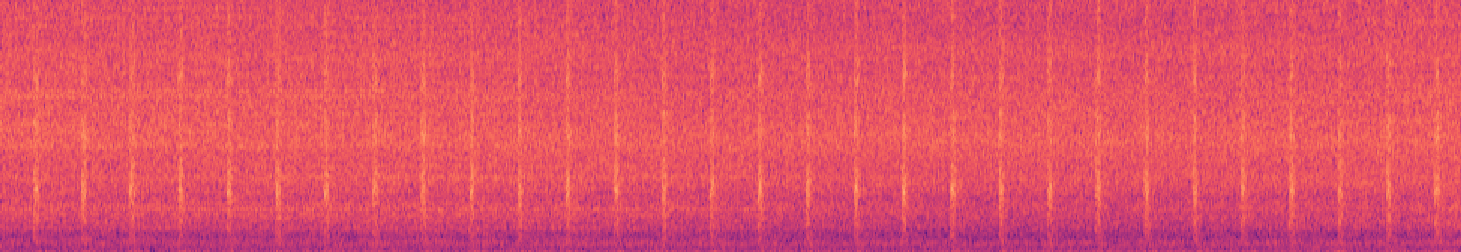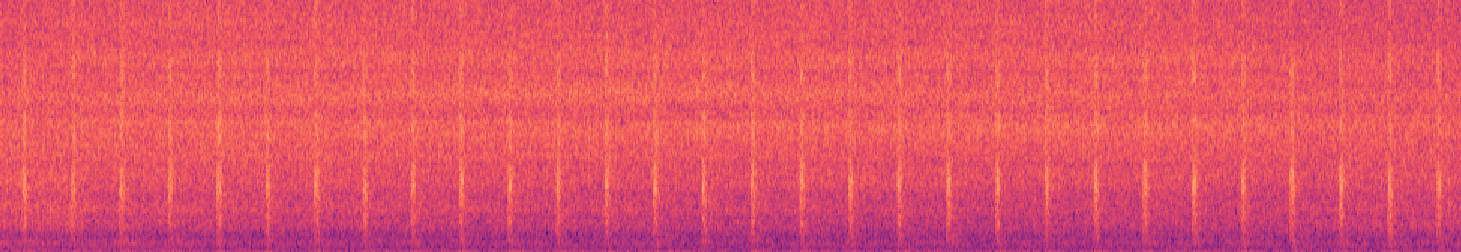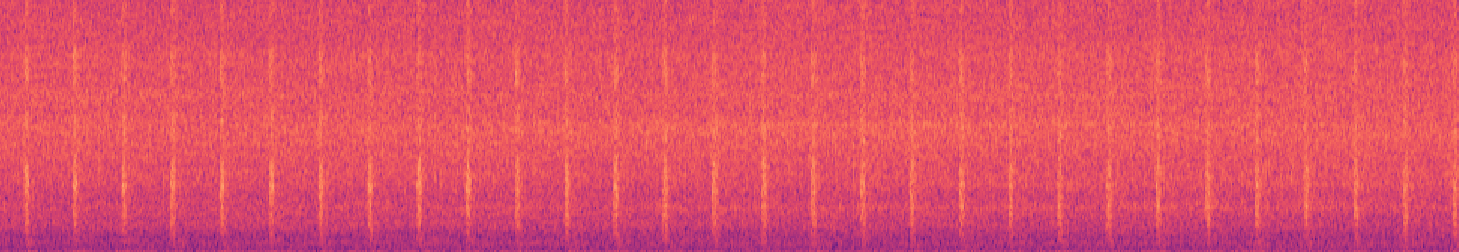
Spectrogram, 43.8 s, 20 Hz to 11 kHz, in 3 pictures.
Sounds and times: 0.0s irrigation sprinkler 43.8s

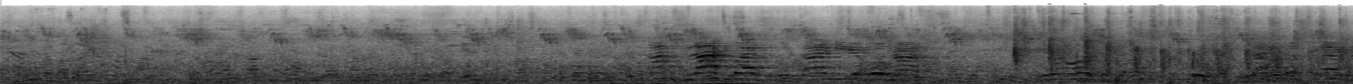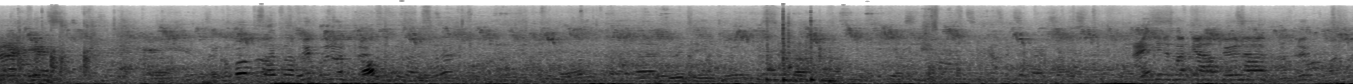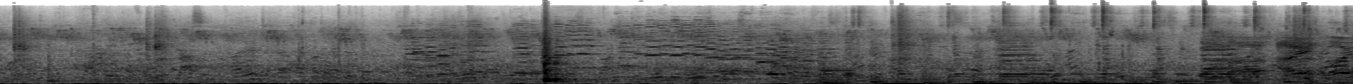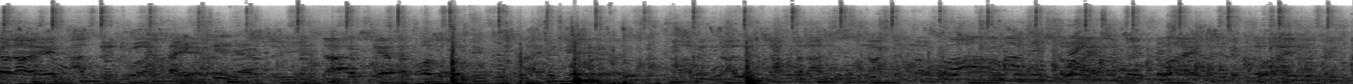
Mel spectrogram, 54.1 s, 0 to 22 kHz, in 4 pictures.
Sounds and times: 0.0s city tour lecture 54.1s
0.0s people 54.1s
31.2s street music 54.1s

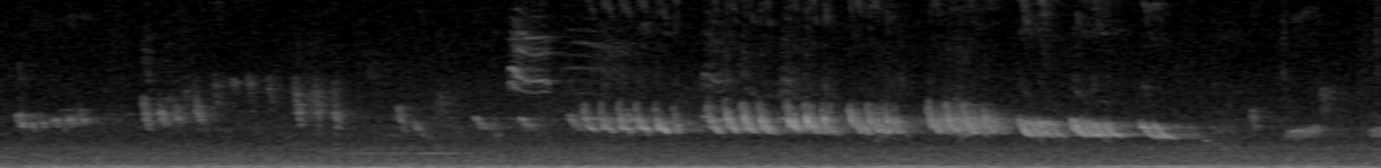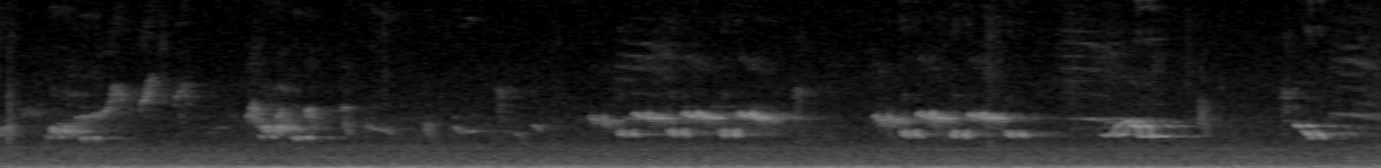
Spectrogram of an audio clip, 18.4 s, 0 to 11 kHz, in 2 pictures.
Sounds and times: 0.0s Mockingbirds 18.4s

